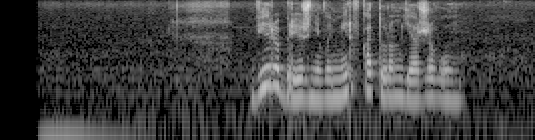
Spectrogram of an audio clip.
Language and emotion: Russian, neutral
